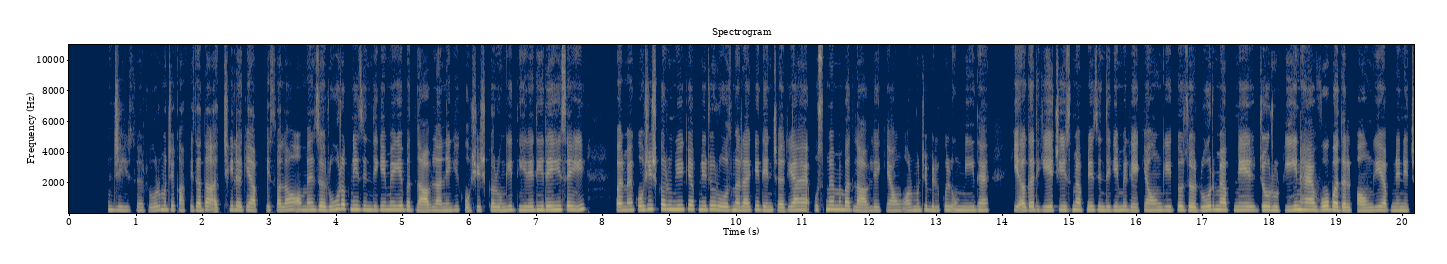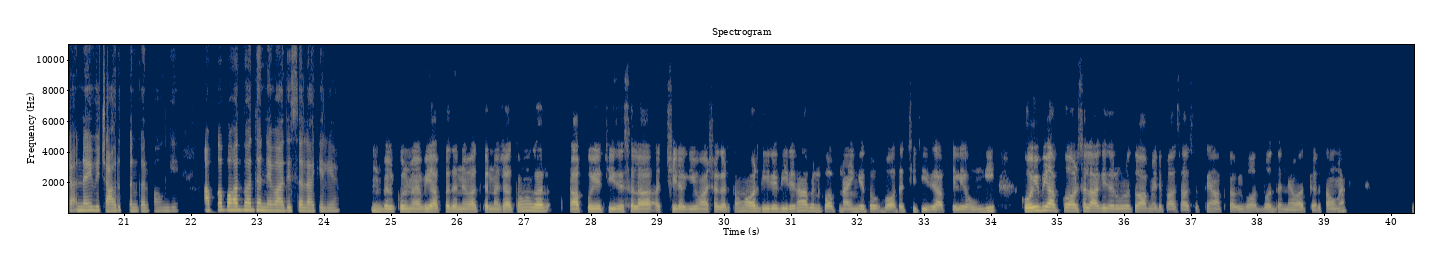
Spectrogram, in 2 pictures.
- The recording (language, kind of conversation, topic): Hindi, advice, रोज़मर्रा की दिनचर्या में बदलाव करके नए विचार कैसे उत्पन्न कर सकता/सकती हूँ?
- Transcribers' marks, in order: in English: "रूटीन"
